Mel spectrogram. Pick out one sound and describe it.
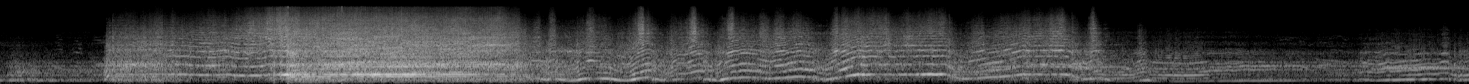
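A racing car engine roars and revs up and down loudly.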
